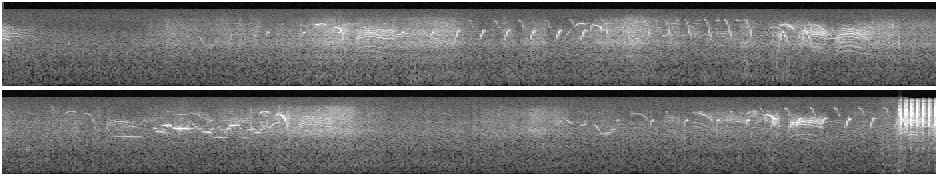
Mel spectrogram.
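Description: Small birds chirping in several short runs of quick high notes over a faint steady forest hiss. Near the end an American red squirrel bursts into its loud, rapid rattling territorial call.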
